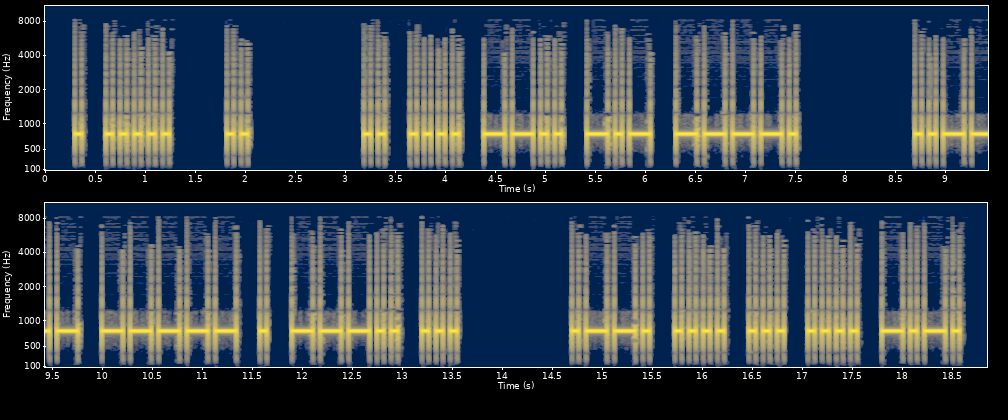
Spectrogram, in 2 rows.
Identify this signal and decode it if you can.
Morse code, heard as a keyed tone, about 17 wpm, 800 Hz. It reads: E5I IHZK9 20E8S PHSHC
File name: CW / DET / 1 9 1500C S B 16wpm 2856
